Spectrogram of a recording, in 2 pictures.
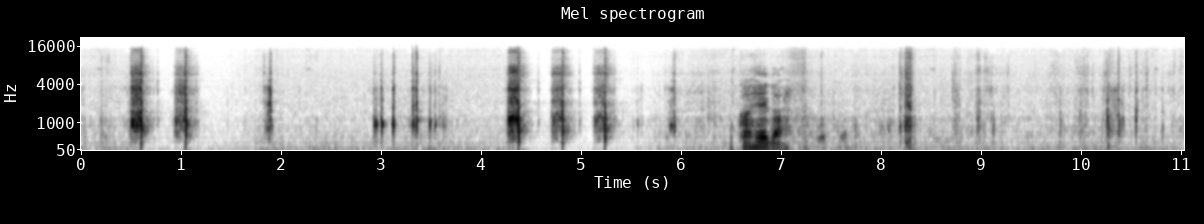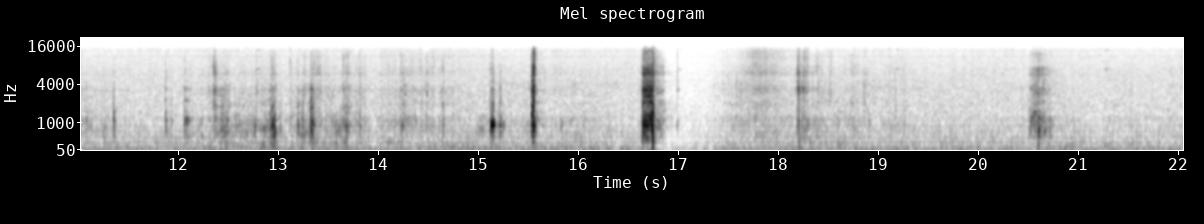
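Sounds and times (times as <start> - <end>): sharp cracks: 0.4 - 1.2, 2.9 - 6.0, 16.6 - 17.0.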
